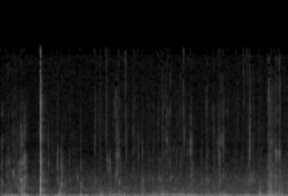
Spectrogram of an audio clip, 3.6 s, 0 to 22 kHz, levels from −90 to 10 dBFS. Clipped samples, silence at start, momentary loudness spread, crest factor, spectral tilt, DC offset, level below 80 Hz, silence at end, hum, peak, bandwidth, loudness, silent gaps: under 0.1%; 0 s; 18 LU; 38 dB; -3 dB/octave; under 0.1%; -46 dBFS; 0 s; none; 0 dBFS; 17 kHz; -39 LUFS; none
